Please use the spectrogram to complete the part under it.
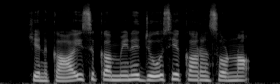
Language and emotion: Tamil, sad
